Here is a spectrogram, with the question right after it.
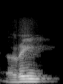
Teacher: दांतों के पीछे मसूड़ों के ऊपर जो कठोर स्थान है, री के उच्चारण में हमारी जीभ वहां पर स्पर्श करती है। री आप बोलकर देखें, ए और आ जो ध्वनियां है वो आपके कंठ से निकलेगी। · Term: मूर्धन ध्वनि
